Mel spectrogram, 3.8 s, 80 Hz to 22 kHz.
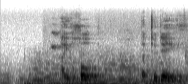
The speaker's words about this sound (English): And then the whole thing um, is being backed up by this riff that's fading in. Which is the trombones and the 808 bass. So that's fading in and getting more intense the whole time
